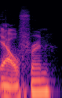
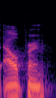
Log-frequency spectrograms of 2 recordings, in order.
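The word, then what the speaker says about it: Alperen: uh Did you say Alfred? Alfred. It's Alprin. Alprin. It's with a pre, you know, with a P.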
